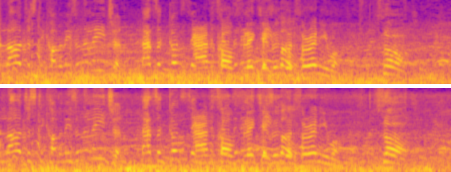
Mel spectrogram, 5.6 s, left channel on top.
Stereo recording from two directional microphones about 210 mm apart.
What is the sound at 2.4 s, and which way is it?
Speech, 10° left (ahead or behind).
